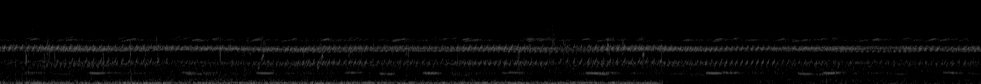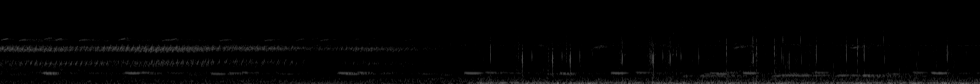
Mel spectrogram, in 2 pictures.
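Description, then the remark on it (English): A dense chorus of frogs croaks steadily and loudly for the whole stretch, layered calls overlapping in a constant pulsing drone, with a brief dip in background noise midway. No voices. “I really like frogs.”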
